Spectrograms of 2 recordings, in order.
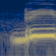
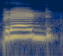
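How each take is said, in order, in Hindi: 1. इस स्वर की ध्वनि लंबी ee है। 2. इस स्वर की ध्वनि छोटी e है। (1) "ऐसे नहीं पढ़ेंगे" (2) "यहाँ पर ए साउंड रहता है"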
